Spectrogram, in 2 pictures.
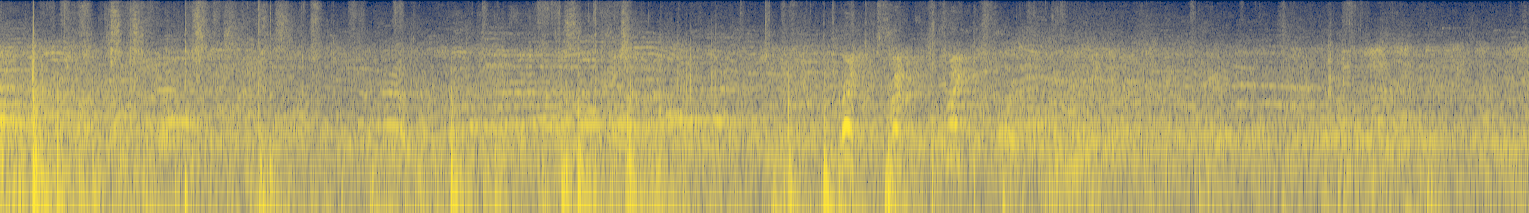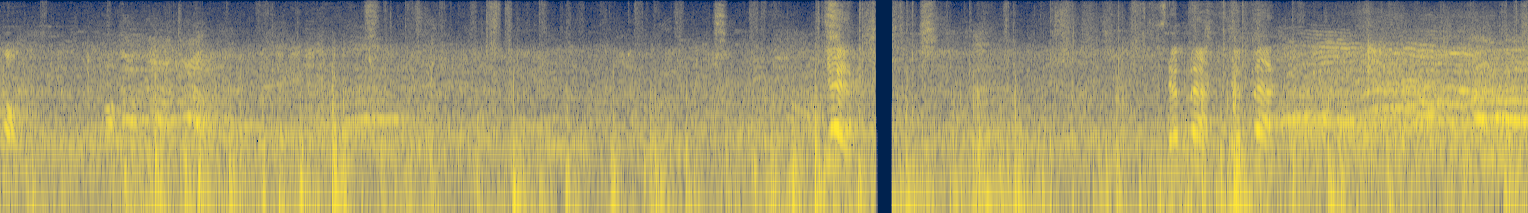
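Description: Live boxing bout: spectators talking and calling out, over repeated sharp thuds from the ring as the boxers throw punches and move on the canvas.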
